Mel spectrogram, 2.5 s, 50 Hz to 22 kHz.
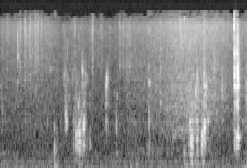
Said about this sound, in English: So I need to take a dramatic sip of water because I talk about 1,000 miles a minute. And I am going to be parched by the end of the story if I'm not careful. So pausing for dramatic water sipping. Stand by.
